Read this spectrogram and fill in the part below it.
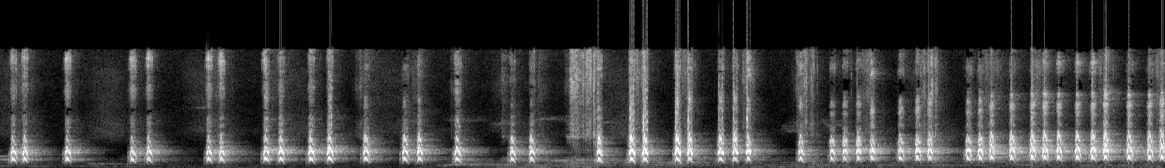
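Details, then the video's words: Ngebrem ngekek garuda song of a male sooty-headed bulbul, used to stir breeding urge and draw rivals into singing. Steady, evenly spaced chattering notes speed up into dense rapid rattling runs toward the end. "kicau suara burung trucukan jantan ngebrem ngekek garuda"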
